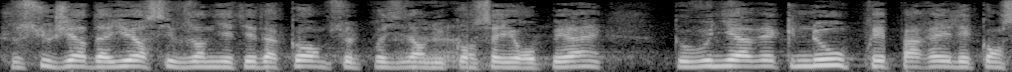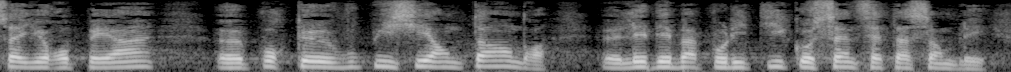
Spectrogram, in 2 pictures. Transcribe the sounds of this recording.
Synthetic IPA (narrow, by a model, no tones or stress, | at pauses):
ʒ̥əsyɡʒɛʁd̪ajœʁsivuzɑ̃net̪jed̪akɔʁməsjələpχezid̪ɑ̃d̪ykɔ̃sɛjøʁɔpeɛ̃ | kəvunieavɛknupχepaʁelekɔ̃sɛjøʁɔpeɛ̃ | puʁkəvupɥisjeɑ̃t̪ɑ̃d̪ʁə | led̪ebapɔlit̪ikosɛ̃d̪əsɛt̪asɑ̃ble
